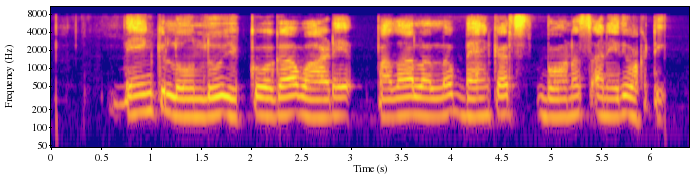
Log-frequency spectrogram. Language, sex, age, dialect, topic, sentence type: Telugu, male, 18-24, Utterandhra, banking, statement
